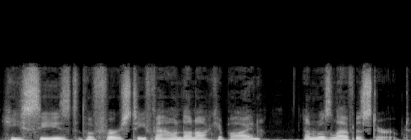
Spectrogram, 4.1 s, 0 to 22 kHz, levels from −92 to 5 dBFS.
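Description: At 1.37 s and again at 3.55 s, damaged data in a compressed stream throws the decoder off: it misreads the corrupted frames, loses sync and hunts for the next valid header. Each time the speech is broken by a brief glitch.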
